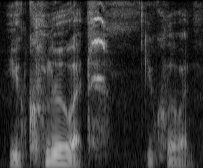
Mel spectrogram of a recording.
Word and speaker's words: Ucluelet: Ucluelet.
